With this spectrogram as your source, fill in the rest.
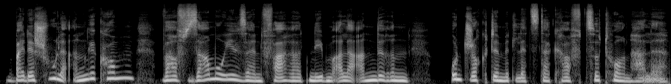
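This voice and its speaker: A woman narrating a children's Christmas story as an audiobook, in calm, even storytelling. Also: lowish voice, moderate pace, no echo, clean studio sound.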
